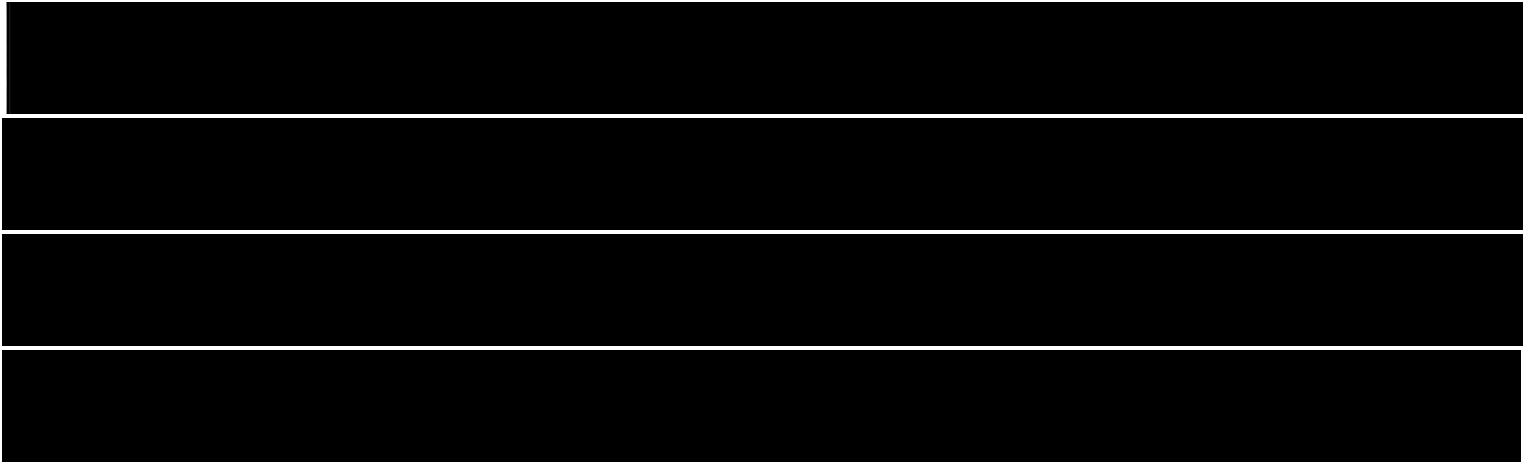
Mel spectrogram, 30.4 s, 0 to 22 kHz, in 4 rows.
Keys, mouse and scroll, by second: 1.0 click, 1.3 b, 1.9 g, 3.1 click, 3.3 b, 4.1 g, 5.1 click, 5.3 b, 5.9 g, 7.1 click, 7.3 b, 8.0 g, 9.4 click, 9.9 b, 10.9 click, 11.4 b, 12.0 g, 13.3 click, 13.6 b, 14.1 g, 15.1 click, 15.4 b, 16.0 g, 16.9 click, 17.1 b, 17.8 g, 19.0 click, 19.3 b, 19.8 g, 20.9 click, 21.1 b, 21.6 g, 22.6 click, 22.8 b, 23.4 g, 24.3 click, 24.5 b, 25.2 g, 25.9 click, 26.2 b, 26.8 g, 27.9 ctrl+z, 28.1 click, 28.5 b, 29.0 g, 30.3 click.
